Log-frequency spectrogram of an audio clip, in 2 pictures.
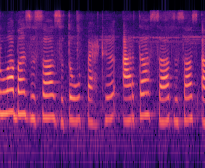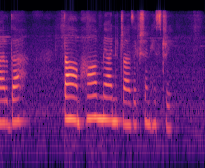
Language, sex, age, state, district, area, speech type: Kashmiri, female, 30-45, Jammu and Kashmir, Srinagar, urban, read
